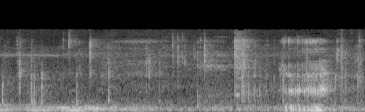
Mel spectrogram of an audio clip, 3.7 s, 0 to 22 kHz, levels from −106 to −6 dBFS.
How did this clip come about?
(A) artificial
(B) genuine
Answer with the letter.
B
